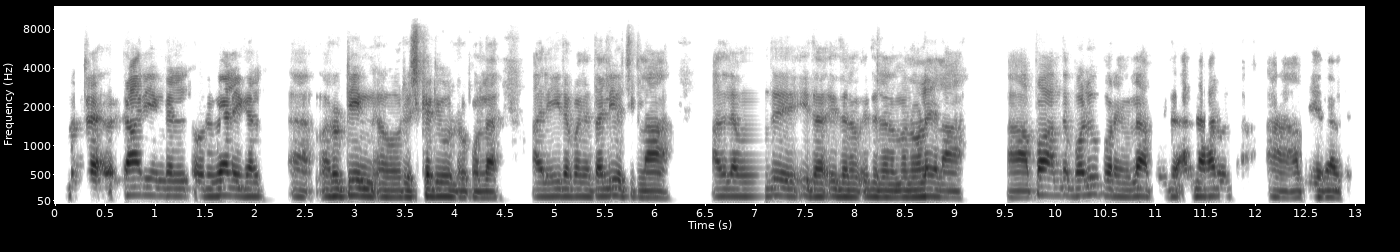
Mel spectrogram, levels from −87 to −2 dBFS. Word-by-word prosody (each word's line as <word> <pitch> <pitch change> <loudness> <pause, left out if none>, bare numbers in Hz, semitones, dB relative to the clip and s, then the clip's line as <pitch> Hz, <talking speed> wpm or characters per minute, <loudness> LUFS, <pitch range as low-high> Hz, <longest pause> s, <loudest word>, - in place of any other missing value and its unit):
மற்ற - - -10 0.4
காரியங்கள், 135 -2 +3 0.2
ஒரு 125 -1 -1
வேலைகள், 125 -3 +3 0.4
அ - - -4 0.4
ரொட்டின் 130 0 +3 0.3
ஒரு 110 0 0
ஷெட்யூல் 120 -2 +2
இருக்குல்ல. 105 -1 +1 0.4
அதில 120 0 -1
இத 125 -1 +1
கொஞ்சம் 120 -1 -2
தள்ளி 125 +2 +2
வச்சுக்கலாம். 110 -4 +1 0.5
அதில 125 0 +1
வந்து 125 +3 -6 0.3
இத, 120 - -1 0.2
இதுல, 120 -1 +1 0.2
இதில 115 -1 0
நம்ம 110 +1 0
நுழையலாம். 115 -3 +2 0.7
அப்ப 105 - -10 0.2
அந்த 140 +1 -7
பளுவு 150 +3 +1
குறையும்ல, 125 -1 +1
அப்பிடின்னு 115 +2 -4
அந்த 120 0 -3
ஆர்வத்த 125 0 -4 0.4
அ - - -3 0.2
அப்பிடி 110 +2 -4
ஏதாவது. - - 0
120 Hz, 140 wpm, -23 LUFS, 115-130 Hz, 0.7 s, காரியங்கள்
